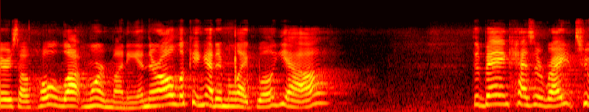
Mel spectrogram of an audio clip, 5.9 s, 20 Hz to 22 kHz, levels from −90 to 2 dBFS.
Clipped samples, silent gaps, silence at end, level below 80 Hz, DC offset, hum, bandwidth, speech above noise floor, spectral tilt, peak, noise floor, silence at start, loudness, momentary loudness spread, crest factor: under 0.1%; none; 0 s; -68 dBFS; under 0.1%; none; 11 kHz; 38 dB; -2 dB/octave; -6 dBFS; -62 dBFS; 0 s; -24 LUFS; 7 LU; 18 dB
